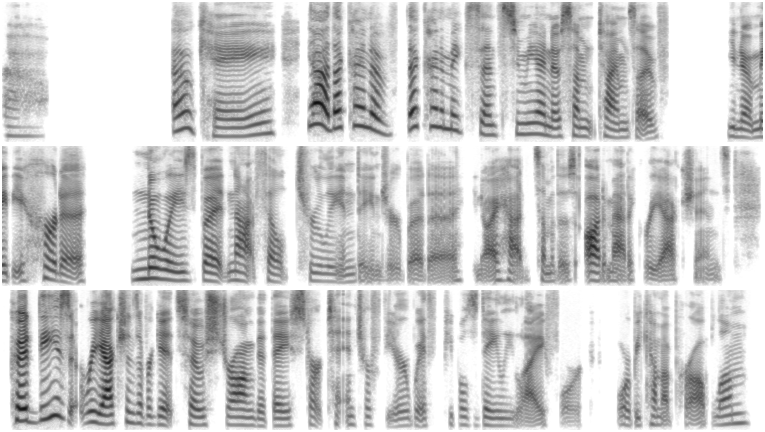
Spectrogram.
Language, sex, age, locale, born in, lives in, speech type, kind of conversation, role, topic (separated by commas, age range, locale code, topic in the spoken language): English, female, 25-29, en-US, United States, United States, read, expert-assistant, asker, Why do we get goosebumps when we are cold or scared?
